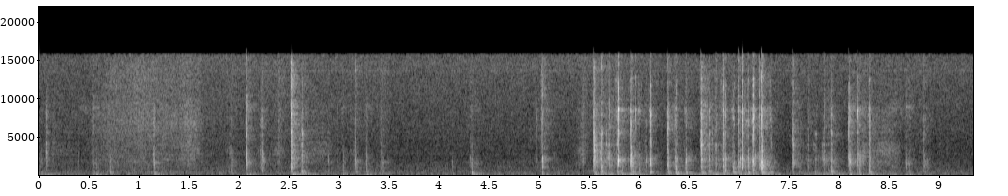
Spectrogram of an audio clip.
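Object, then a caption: Plastic mechanical keyboard. Fingertips of both hands type on a full-size white and grey plastic mechanical keyboard with Korean keycaps. The repeated key taps sound thocky and low, with a steady low hum underneath. The typing comes in scattered bursts, growing denser and louder near the middle before easing off.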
